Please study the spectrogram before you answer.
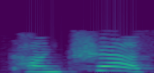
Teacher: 当把重音放在第二个音节上读作 contrast 的时候，单词就变成了一个动词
